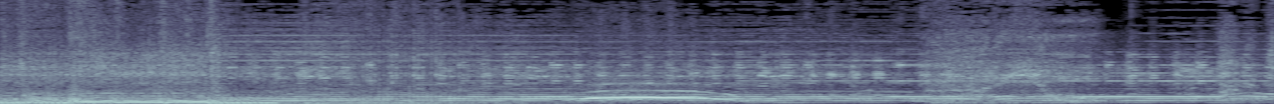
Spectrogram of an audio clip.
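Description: A live rock band played through a concert PA and heard from the crowd. A heavy guitar-and-drum part drops away about a second in, leaving held synth and guitar tones, with one note sliding up and back down near the middle.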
